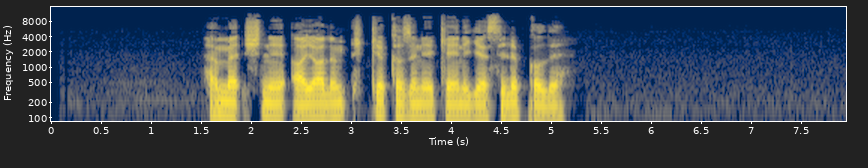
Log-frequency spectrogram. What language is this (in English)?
Uyghur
